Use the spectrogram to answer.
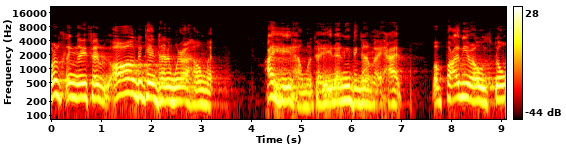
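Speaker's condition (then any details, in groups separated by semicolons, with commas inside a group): Cerebral palsy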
